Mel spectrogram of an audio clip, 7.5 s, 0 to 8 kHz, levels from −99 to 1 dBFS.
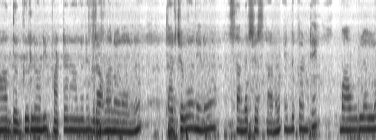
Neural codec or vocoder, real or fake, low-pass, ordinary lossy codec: none; real; none; none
